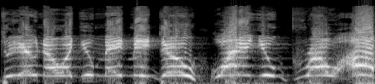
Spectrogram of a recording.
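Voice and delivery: very loud, shrill, screaming tirade. Retelling a man screaming at them over the phone, retelling a scream. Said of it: "Now screaming".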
